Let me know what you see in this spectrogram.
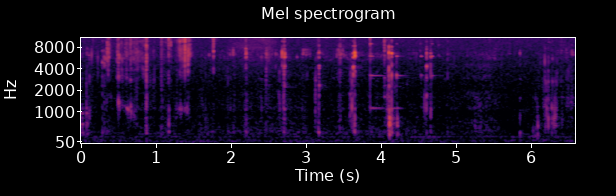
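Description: Close-miked chewing of french fries: a run of small wet mouth clicks and crunches, with one sharper click about four seconds in.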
